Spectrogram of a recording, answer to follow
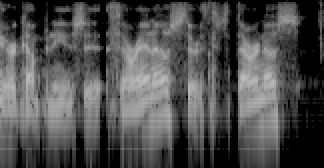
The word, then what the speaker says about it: Theranos: you say her company's theranos thoroughness well I say theranos but I say hurricane and I say insurance that's just the way others talk so theranos is theranos and first i'd like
